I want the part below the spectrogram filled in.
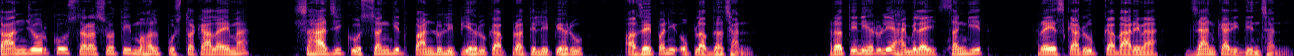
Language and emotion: Nepali, neutral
